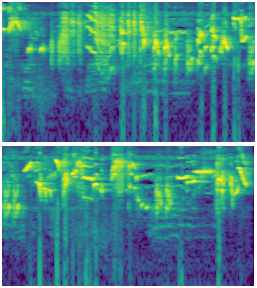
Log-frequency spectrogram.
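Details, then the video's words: Oriental magpie-robin fighting-style song used to test and rouse birds before contests: a dense, continuous stream of rich whistles, harsh scratchy notes and chattering squawks, varied and rapid, with no pauses. "TES MENTAL KACER TARUNG NGOBRA"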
